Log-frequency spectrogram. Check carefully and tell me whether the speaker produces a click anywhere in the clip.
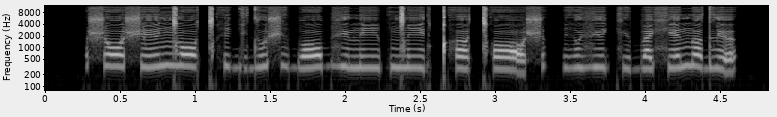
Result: yes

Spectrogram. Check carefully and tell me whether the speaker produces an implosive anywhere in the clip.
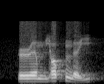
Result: no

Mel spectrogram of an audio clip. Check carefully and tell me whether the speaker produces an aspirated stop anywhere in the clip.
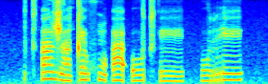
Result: no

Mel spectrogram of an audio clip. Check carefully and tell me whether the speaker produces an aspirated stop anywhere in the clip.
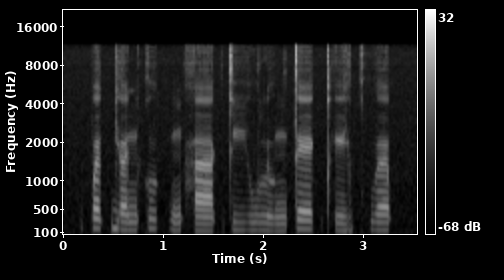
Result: yes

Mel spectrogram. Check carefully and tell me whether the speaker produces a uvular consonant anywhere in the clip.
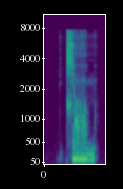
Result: no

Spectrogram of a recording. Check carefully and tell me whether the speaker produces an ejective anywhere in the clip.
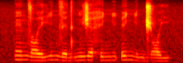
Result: no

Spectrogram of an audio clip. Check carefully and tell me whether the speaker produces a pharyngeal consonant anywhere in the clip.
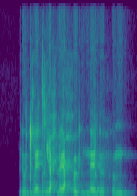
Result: yes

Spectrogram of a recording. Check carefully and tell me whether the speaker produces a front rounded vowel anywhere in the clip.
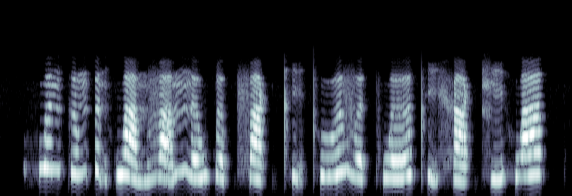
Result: no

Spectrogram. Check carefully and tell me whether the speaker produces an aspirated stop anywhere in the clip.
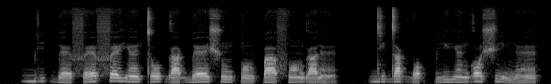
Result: no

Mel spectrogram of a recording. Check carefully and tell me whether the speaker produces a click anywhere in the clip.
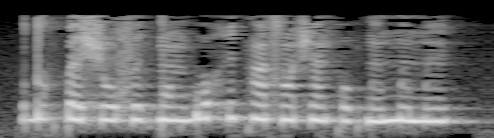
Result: no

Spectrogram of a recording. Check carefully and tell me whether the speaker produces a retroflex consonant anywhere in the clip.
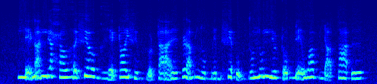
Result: yes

